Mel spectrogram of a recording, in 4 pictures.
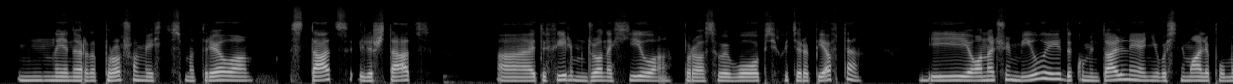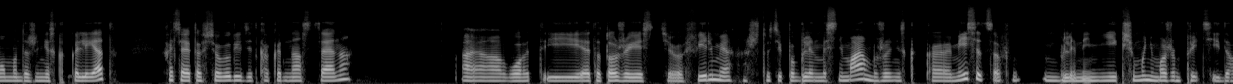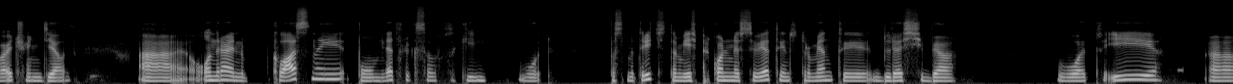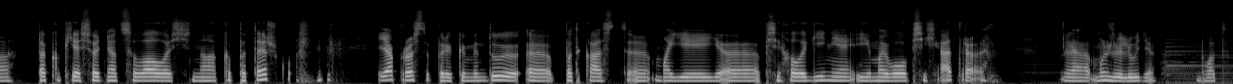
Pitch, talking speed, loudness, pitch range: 175 Hz, 120 wpm, -26 LUFS, 170-190 Hz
